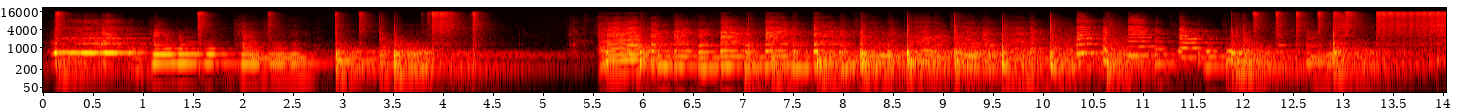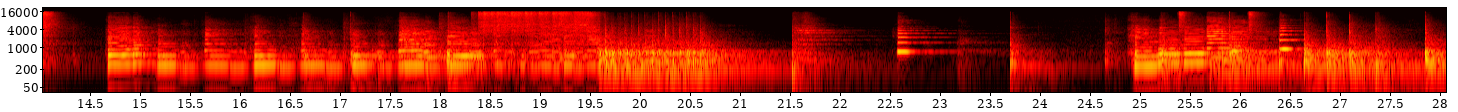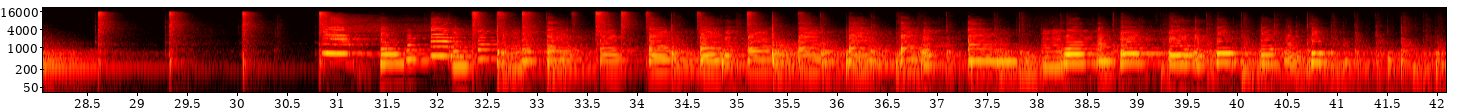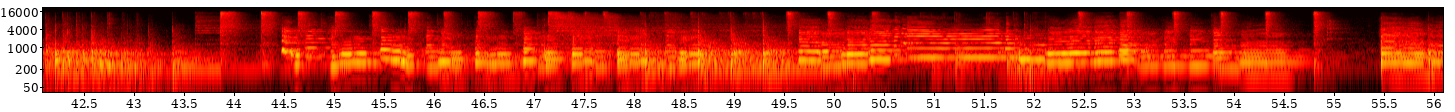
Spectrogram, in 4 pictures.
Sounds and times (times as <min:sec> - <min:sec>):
Saxophone: 0:00.0 - 0:02.9, 0:05.3 - 0:13.3, 0:14.6 - 0:20.3, 0:21.5 - 0:24.1, 0:24.7 - 0:26.9, 0:30.8 - 0:41.4, 0:44.4 - 0:56.0
Drum: 0:00.0 - 0:04.6, 0:05.6 - 0:22.0, 0:24.9 - 0:56.0
Drum kit: 0:00.0 - 0:22.8, 0:23.7 - 0:56.0
Jazz: 0:00.0 - 0:56.0.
